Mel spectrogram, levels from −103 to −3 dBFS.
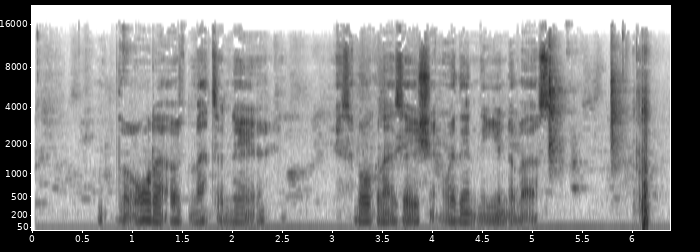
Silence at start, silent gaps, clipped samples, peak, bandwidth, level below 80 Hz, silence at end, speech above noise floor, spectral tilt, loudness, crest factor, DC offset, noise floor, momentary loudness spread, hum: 0.05 s; none; under 0.1%; -4 dBFS; 16 kHz; -50 dBFS; 0.15 s; 25 dB; -1 dB/octave; -26 LUFS; 26 dB; under 0.1%; -53 dBFS; 18 LU; none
